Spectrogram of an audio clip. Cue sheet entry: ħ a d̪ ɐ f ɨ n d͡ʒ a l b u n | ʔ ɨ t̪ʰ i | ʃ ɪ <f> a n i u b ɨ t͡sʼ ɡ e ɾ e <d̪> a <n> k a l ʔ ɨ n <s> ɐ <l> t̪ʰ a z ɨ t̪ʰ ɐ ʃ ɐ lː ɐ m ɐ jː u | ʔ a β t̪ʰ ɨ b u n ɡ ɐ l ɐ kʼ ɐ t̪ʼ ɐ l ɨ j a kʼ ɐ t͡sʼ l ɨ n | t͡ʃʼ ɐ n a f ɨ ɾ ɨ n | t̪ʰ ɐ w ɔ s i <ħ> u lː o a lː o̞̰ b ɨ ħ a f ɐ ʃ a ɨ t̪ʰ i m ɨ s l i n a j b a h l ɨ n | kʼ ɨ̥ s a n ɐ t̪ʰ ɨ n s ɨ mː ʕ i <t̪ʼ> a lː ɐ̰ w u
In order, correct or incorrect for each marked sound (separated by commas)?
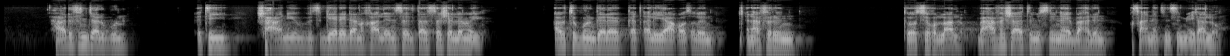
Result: incorrect, correct, correct, correct, correct, incorrect, incorrect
